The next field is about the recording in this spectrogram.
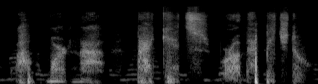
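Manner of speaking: hushed, awkward, squirming, uneasy whisper. Quoting the mayor seeking common ground with Brody: imitating a squirming mayor. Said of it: "the mirror kind of squirming".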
